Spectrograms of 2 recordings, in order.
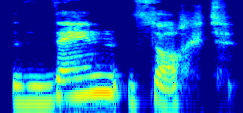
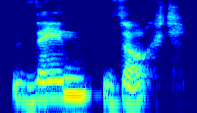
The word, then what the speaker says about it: Sehnsucht: Sehnsucht. And it's spelled Sehnsucht. Sehnsucht.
